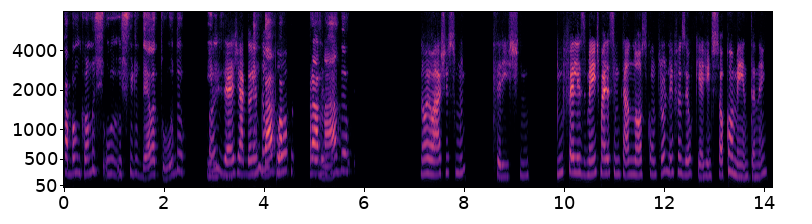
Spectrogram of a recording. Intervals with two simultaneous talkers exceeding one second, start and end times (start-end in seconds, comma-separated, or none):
none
